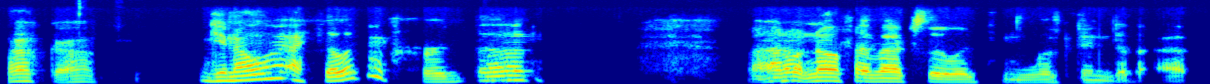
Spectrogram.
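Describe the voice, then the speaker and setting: A man chatting casually on a video call, easygoing and quick to laugh. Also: medium pitch, big pitch swings, no room sound. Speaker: game player. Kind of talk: casual chat. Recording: muffled lo-fi call audio.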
